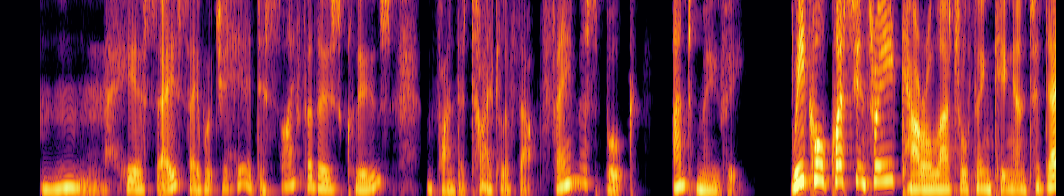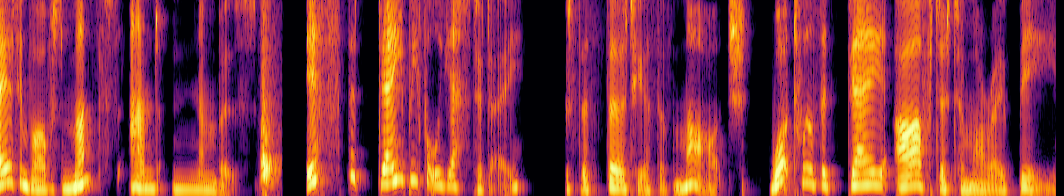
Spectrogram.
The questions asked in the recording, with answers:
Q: If the day before yesterday was the 30th of March, what will the day after tomorrow be?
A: The answer is the 3rd of April.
